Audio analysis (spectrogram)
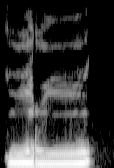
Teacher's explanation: کیونکہ یہاں پر پہلے تو دیکھیں یہ مد ہے، اس کو کھینچنا ہے، را واو پیش رو اور مد ہے اس کے اوپر کھینچنا ہے، لیکن آگے حمزہ پر جب جزم آ جائے گا تو اس کو ہم نے سنا تھا پہلے بھی، پڑھا بھی ہے کہ حمزہ پر جب جزم آ جائے تو اس پر ہم نے جھٹکا دے کے پڑھنا ہوتا ہے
